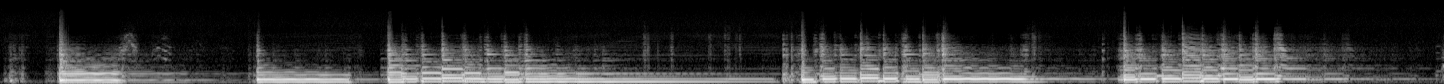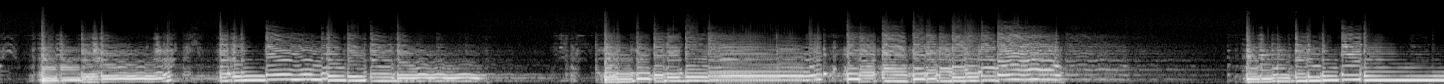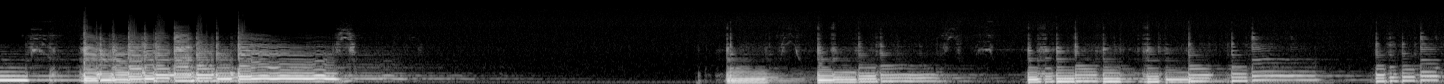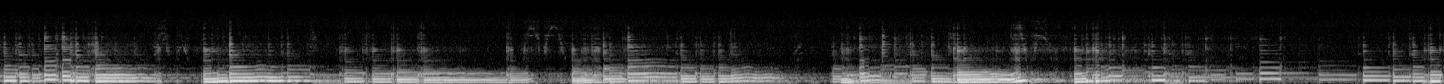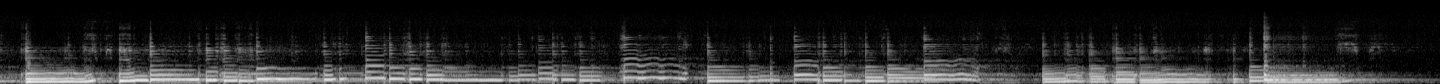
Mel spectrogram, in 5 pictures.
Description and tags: doodling nonusb
Testing the DS-40 in various USB class settings to determine if the unit can work as a cheap USB interface. Various settings of mic sensitivity and USB setting. This is a comparison of using the unit to record direct from guitar processor output.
